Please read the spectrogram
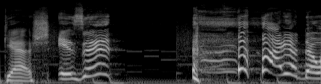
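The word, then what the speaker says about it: geas: My D&D group had a long talk about that spell, culminating to all of us being mad that it's pronounced Gesh.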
